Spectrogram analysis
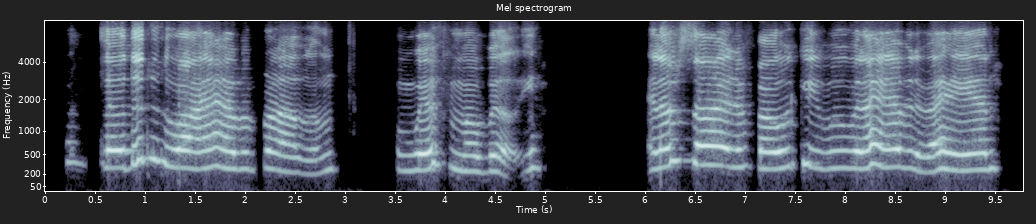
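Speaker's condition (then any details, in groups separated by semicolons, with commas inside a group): Cerebral palsy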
